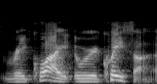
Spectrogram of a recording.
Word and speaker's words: Rayquaza: But of course, we later on that it's supposed to be from Quasar, the star. So it's Rayquaza.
